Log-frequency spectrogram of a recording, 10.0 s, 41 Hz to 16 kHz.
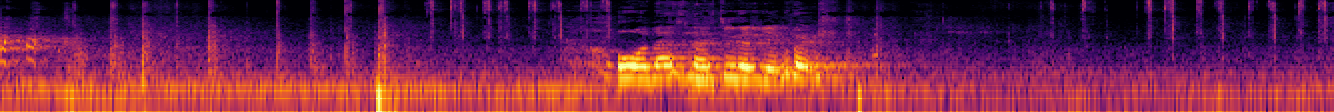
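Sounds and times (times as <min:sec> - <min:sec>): scissors cutting card: 0:03.2 - 0:04.6, 0:07.8 - 0:10.0.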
